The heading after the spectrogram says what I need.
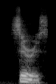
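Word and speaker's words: Cirice: I stuttering or saying everything twice but yeah serious that's how you say it um so I'm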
